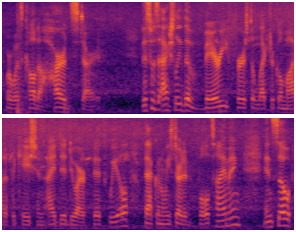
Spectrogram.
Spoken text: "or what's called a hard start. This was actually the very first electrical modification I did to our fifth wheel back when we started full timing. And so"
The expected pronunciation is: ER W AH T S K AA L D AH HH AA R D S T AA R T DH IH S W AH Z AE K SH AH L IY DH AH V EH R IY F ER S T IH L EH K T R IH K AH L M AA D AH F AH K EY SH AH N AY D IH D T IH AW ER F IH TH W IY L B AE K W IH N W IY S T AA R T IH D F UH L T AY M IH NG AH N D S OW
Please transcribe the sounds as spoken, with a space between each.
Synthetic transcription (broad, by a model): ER W AH T S K AA L D AH HH AA R D S T AA R T DH IH S W AH Z AE K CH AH L IY DH AH V EH R IY F ER S T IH L EH K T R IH K L M AA D AH F AH K EY SH AH N AY D IH D T IH AW ER F IH TH W IY L B AE K W IH N W IY S T AA R T IH D F UH L T AY M IH NG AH N S OW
